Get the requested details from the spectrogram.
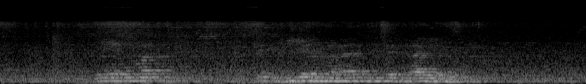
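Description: A man speaks calmly, explaining.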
